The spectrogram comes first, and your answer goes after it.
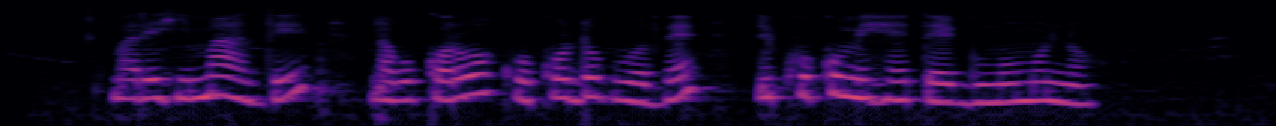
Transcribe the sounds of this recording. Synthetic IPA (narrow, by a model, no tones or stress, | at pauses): maɾeɦimaðenaɣokɔɾwakwɔkodoɣwɔðɛnekwɔkomeɦɛtɛɡumɔmonɔ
